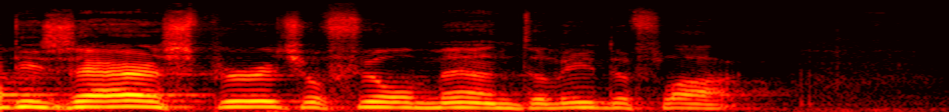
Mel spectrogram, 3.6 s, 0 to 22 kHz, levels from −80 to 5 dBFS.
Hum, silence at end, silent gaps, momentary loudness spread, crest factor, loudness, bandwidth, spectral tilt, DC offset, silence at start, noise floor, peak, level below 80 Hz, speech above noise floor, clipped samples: none; 0.8 s; none; 12 LU; 16 dB; -25 LUFS; 16 kHz; -6 dB/octave; under 0.1%; 0 s; -57 dBFS; -10 dBFS; -62 dBFS; 32 dB; under 0.1%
